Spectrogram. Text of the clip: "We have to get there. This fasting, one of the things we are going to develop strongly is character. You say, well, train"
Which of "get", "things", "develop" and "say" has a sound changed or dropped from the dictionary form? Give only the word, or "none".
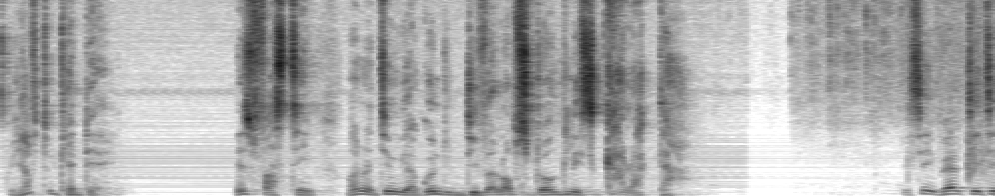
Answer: things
